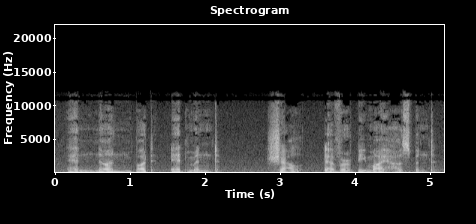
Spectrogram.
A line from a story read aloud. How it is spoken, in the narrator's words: the young girl calmly replied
